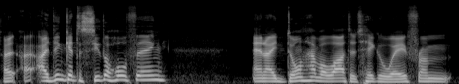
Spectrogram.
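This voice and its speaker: Male podcast host, smooth resonant voice, dry close sound, rambling anecdotes. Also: fairly high pitch, lively intonation, fairly quick, a bit bright, no echo. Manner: storytelling, rambling with restarts and stutters. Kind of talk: casual chat.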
